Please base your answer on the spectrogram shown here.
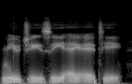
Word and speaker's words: mu'jizat: Pronounced mu'jizat, and those effected by friends of God marvels, karamat, pronounced karamat.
